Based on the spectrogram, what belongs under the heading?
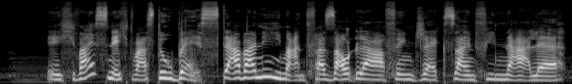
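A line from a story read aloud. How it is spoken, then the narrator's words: Shrieked. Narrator (German): kreischte ich das Ding an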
